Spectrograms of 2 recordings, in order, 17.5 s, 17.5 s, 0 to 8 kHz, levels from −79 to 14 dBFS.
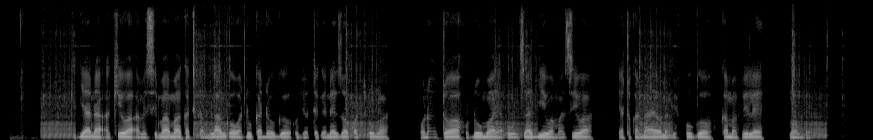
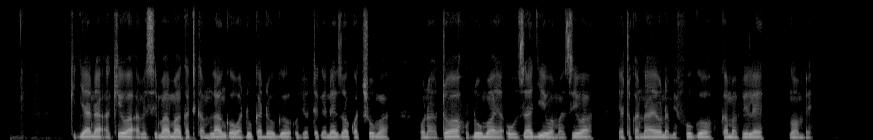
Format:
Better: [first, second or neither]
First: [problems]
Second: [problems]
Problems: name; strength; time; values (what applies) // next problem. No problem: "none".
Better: second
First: noise reduction (neural mask model RNNoise)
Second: none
